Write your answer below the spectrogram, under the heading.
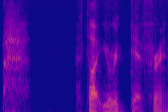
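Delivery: expressionless, dead-level monotone, deadpan and flat. Acting out a guy's reply after a girl says she prefers vanilla, deadpan. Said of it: "You look at her deadpan".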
